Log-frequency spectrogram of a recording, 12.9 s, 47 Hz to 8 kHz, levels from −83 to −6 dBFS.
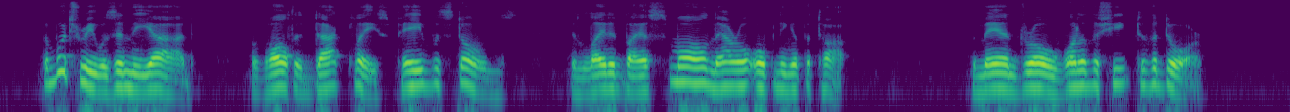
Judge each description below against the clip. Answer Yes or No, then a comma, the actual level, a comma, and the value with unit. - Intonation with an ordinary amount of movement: Yes, average, 3.2 semitones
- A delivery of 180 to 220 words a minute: No, average, 155 wpm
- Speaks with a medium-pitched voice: Yes, medium, 145 Hz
